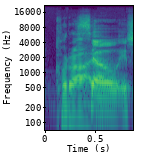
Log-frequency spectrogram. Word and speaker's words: Coray: like record yeah absolutely Kai corai you have to Trill the r a little bit so if you don't roll the r then it's just cor I corai okay but if you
